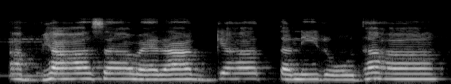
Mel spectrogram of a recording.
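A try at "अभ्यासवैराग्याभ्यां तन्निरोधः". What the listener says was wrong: अभ्यास वैराग्य नहीं, अभ्यास वैराग्याभ्याम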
